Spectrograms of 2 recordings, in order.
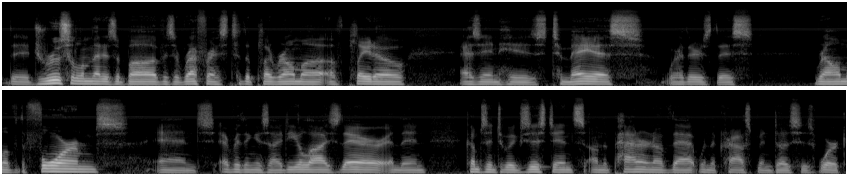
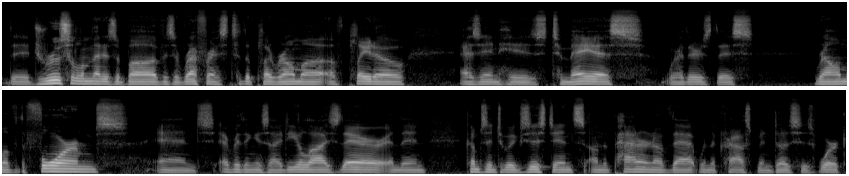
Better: second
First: high-pitched whine; faint; throughout; 6 kHz, 30 dB below the speech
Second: none

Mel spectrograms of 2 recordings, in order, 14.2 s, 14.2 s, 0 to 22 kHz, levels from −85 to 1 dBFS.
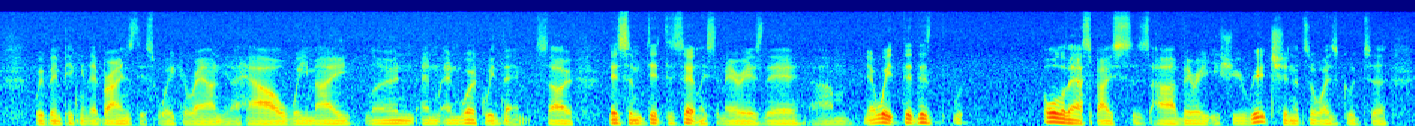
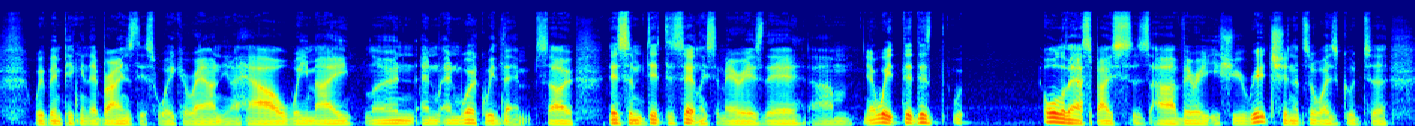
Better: second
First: hiss; noticeable; throughout; 15 dB below the speech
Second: none

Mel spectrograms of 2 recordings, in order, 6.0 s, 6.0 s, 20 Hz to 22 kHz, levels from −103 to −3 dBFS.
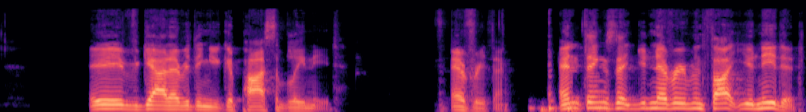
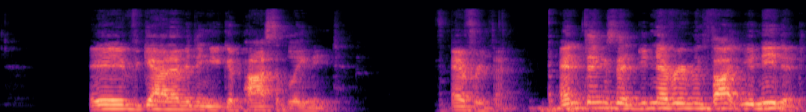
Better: first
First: none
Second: room echo; slight; dies away in 0.3 s // off-mic speech; far

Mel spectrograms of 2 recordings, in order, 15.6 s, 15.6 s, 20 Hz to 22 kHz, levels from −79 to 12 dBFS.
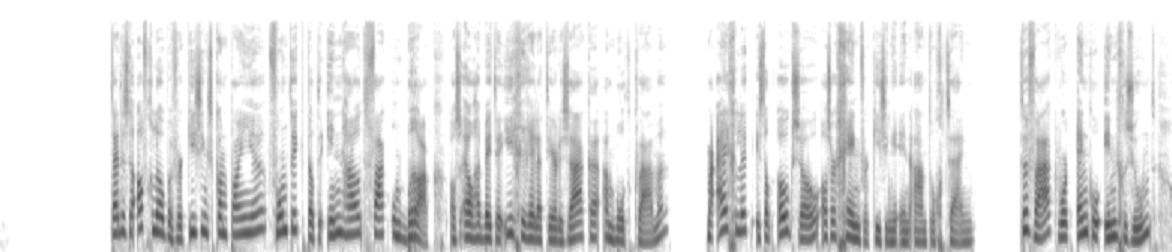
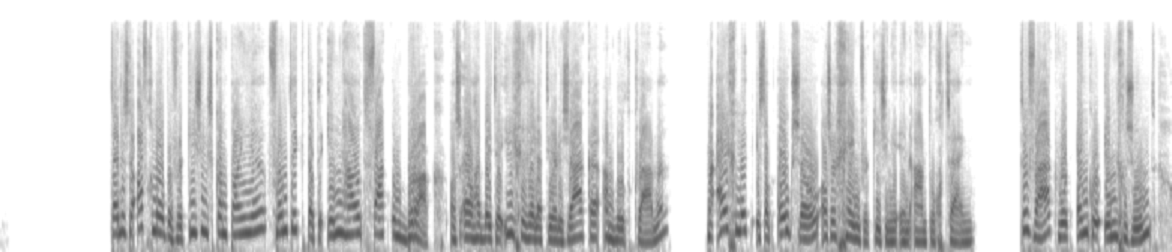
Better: first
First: none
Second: distortion; heavy; 22% of the sound clipped

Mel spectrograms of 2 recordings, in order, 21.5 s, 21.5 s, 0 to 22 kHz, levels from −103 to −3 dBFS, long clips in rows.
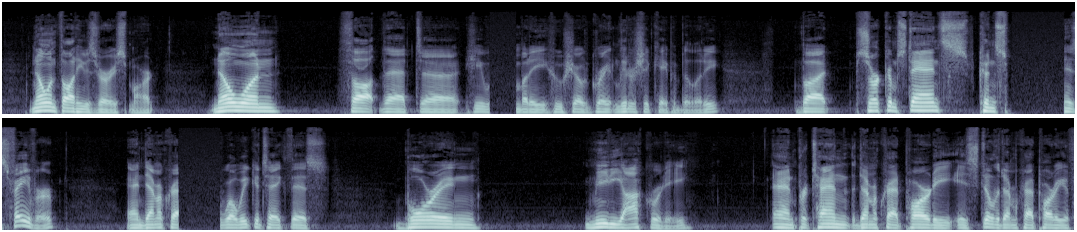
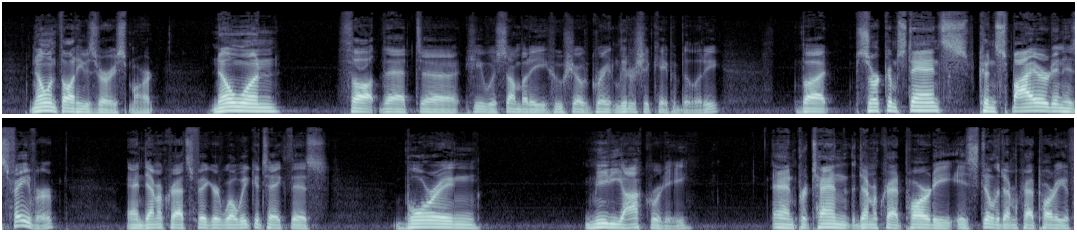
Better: second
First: audio cutting out; at 5 s, at 10 s for 0.5 s and at 12 s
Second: none

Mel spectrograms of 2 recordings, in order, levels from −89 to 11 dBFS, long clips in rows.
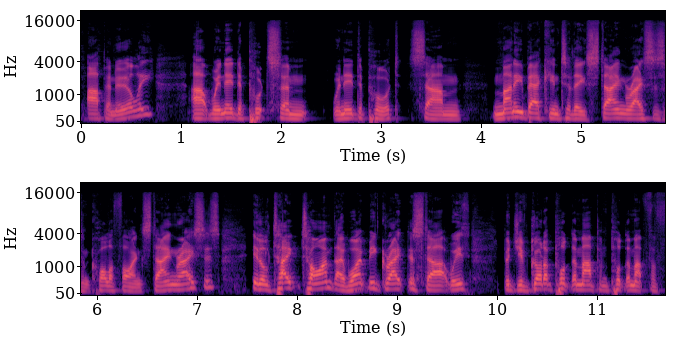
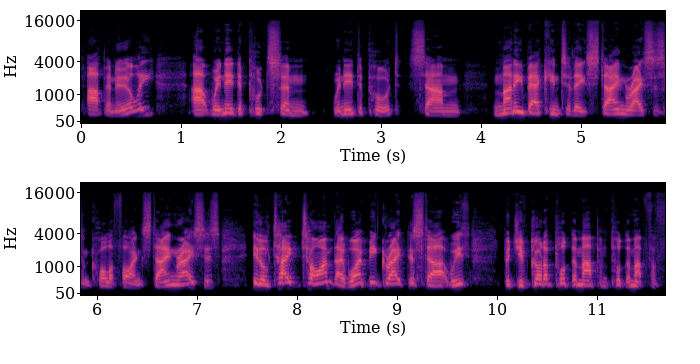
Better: first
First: none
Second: thin; very slightly; fading below 250 Hz

